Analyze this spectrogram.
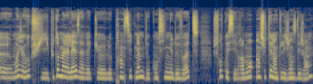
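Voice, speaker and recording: Her pitch fairly high and her intonation fairly even, a woman speaks at a very fast pace in a dry, close sound with no echo. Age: 20s. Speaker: young political activist. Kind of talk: panel discussion.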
